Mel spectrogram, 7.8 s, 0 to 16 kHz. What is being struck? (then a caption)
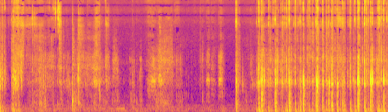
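Matte paper lyric booklet. Fingertips tap on the pages of an open matte paper lyric booklet, making soft, dull papery taps. The taps are sparse and quiet for the first five seconds, then turn into a quicker, louder run of tapping with a light midrange tone near 1 kHz.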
